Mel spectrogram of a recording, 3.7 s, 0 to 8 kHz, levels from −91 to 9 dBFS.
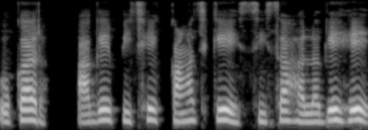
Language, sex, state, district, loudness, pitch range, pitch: Chhattisgarhi, female, Chhattisgarh, Jashpur, -19 LUFS, 200-240 Hz, 225 Hz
